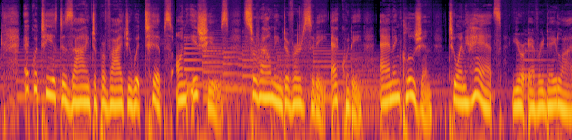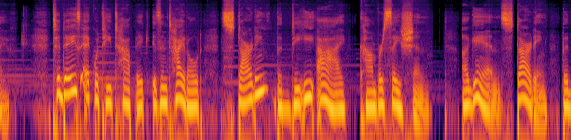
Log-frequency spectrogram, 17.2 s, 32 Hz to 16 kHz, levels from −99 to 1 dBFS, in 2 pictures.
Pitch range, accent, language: 135-190 Hz, American, English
